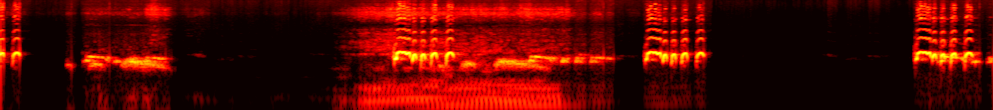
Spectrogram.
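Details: Local zebra dove lure song for getting silent doves to sing: repeated quick bursts of bright stuttered notes and rolling coos, with a loud low rumbling noise under the middle phrase.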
